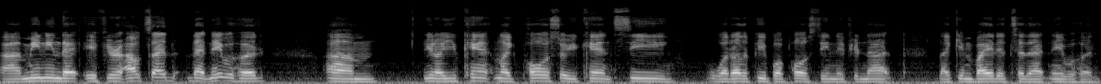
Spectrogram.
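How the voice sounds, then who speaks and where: A man speaks at a moderate pace in a monotone, flat intonation. The sound is dry with no echo. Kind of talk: casual vlog chat. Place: car. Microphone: phone near.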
